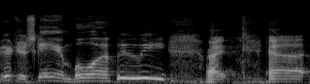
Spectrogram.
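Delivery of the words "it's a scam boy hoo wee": hammed-up mock Southern accent, higher; mock Southern accent with a high whoop at the end. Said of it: "usually in that accent".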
